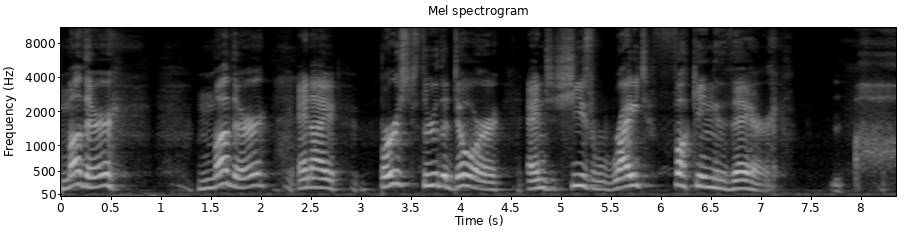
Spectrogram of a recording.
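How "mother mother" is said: mock yelling, higher. Retelling how the small vampire lady started yelling: imitating someone yelling. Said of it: "she starts yelling".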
